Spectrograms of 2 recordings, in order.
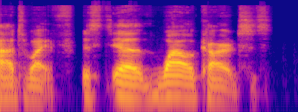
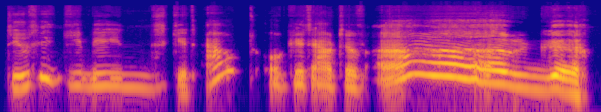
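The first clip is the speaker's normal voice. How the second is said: high, softer comic voice with a long groan; Monty Python; 8 semitones higher, 4 dB quieter, slower than usual. Acted. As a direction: puzzle it out in a silly high voice, trailing into a wail. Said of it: "Solid Monty Python joke".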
